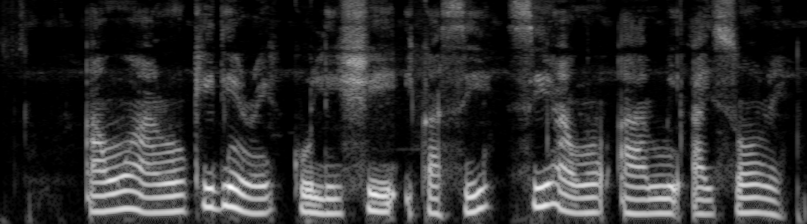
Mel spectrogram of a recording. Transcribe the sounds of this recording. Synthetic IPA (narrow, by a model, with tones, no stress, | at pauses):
a˨w̃ɔ̃˧a˨ɾ̃ũ˧ki˦dĩ˦˨ɾ̃ɛ̃˨˦ko˦˨le˨ʃe˧i˨ka˨si˨˦si˦a˦˨w̃ɔ̃˧a˨mĩ˧ʔa˨i˨sɔ̃˧ɾɛ˨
